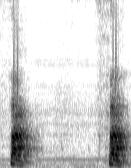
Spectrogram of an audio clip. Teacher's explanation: سا میں ہماری زبان کی نوک سامنے والے دانتوں کے کنارے سے لگتی ہے اور اس کو نرمی سے پڑھنا ہے، سیٹی کی آواز بالکل نہیں نکالنا ہے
